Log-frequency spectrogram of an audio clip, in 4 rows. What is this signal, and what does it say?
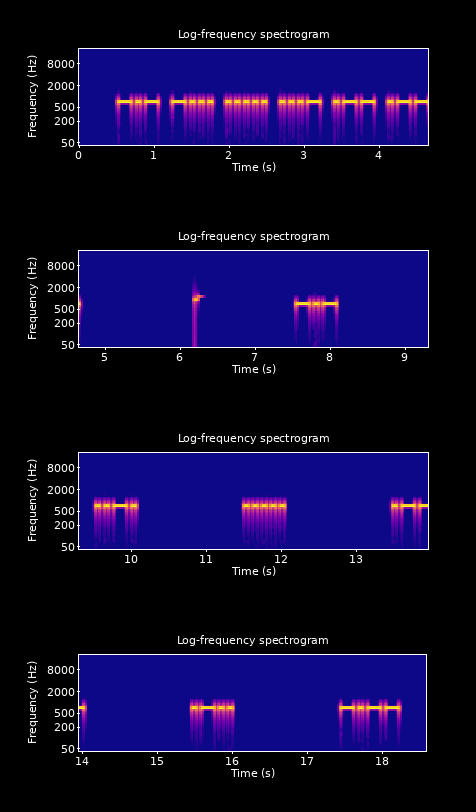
Morse code, heard as a keyed tone, about 20 wpm, spaced as for 9 wpm, 700 Hz. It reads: KB5VWW KF5WLY
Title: USA Call Signs - 6 Characters - 8x Character Spacing - 20wpm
